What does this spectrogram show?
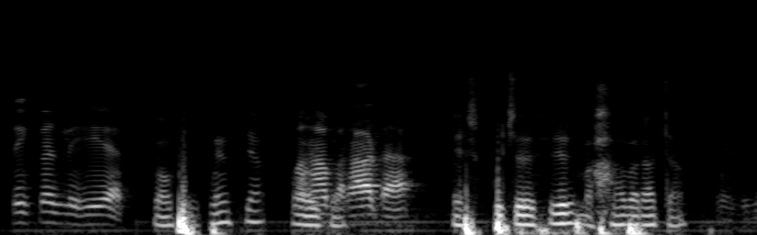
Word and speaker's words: Mahabharata: De modo que a la hora de pronunciar hay una tremenda precisión requerida. I frequently hear Con frecuencia oigo, Mahabharata.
